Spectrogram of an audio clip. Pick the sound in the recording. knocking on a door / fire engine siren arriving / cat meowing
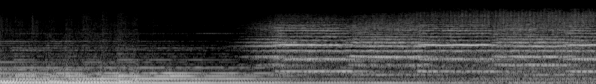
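fire engine siren arriving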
